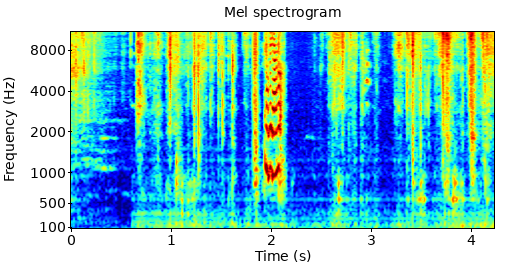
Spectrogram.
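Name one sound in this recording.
A knife cuts through plastic packaging.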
